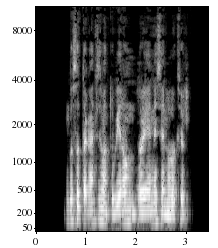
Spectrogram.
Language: Spanish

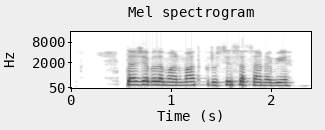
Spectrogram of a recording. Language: Pashto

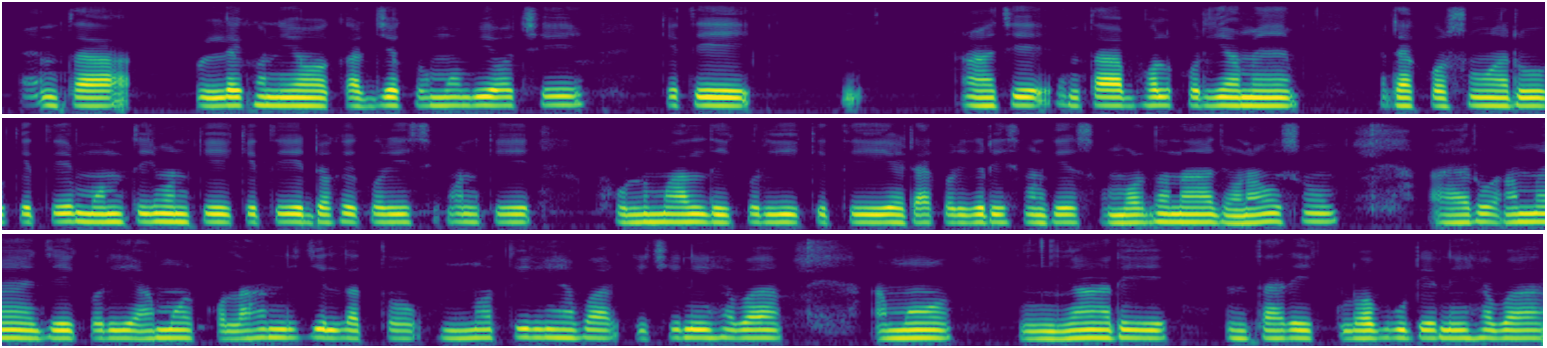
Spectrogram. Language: Odia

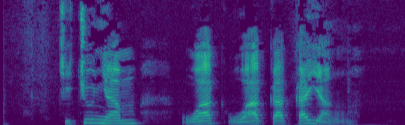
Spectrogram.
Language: Yauyos Quechua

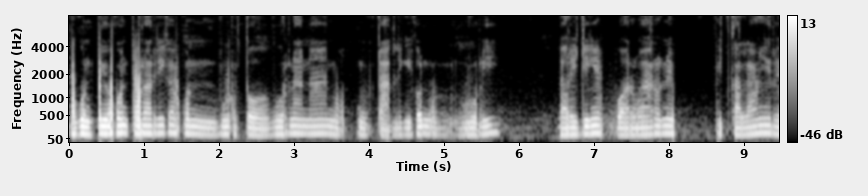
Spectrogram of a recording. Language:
Siar-Lak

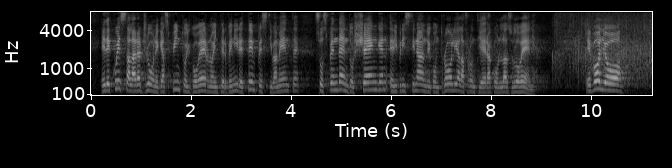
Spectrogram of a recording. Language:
Italian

